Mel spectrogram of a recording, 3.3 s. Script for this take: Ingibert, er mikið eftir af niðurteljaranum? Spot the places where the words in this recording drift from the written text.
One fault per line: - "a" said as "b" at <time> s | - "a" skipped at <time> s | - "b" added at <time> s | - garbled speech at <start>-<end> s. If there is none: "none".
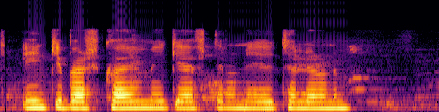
- "hvað" added at 0.8 s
